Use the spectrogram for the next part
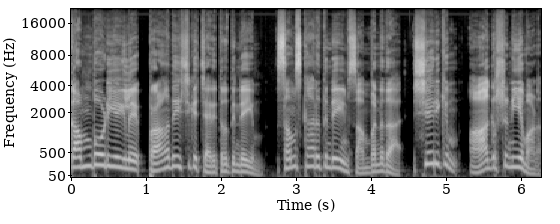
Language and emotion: Malayalam, surprised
